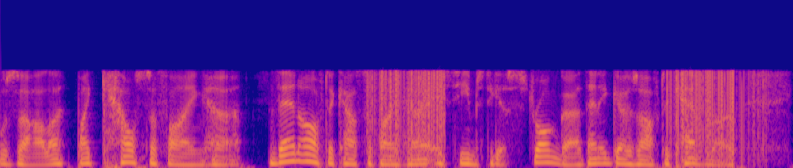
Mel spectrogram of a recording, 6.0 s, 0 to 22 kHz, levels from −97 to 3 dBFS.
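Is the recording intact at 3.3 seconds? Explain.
No, 3.3 s sits right at the tail of a burst of bit errors on a digital phone line running from 2.74 to 3.33 s. Roughly one or two bits in a hundred flip, each spoiling a sample, so sharp ticks crackle over the speech.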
